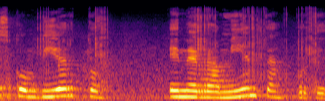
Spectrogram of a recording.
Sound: speaking in Spanish

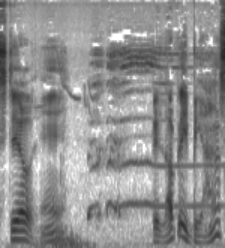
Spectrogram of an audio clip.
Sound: cock crows

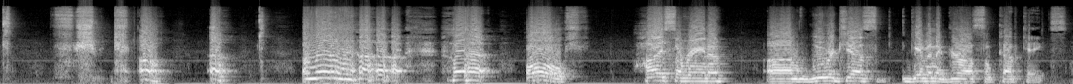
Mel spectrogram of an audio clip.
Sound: screectch

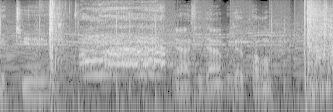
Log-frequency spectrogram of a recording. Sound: screams; gun shot echoes

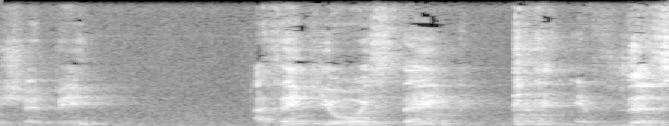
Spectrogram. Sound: coughs

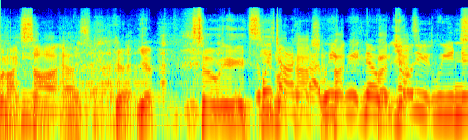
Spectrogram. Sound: laughter

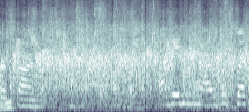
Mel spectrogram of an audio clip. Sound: audience applauding

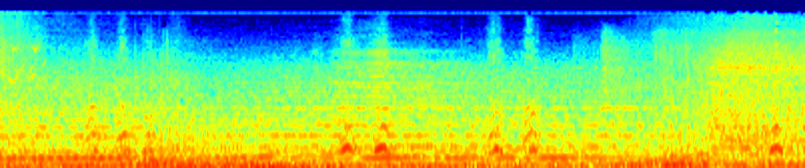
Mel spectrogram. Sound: somber orchestral music; dog barking; dramatic orchestral music

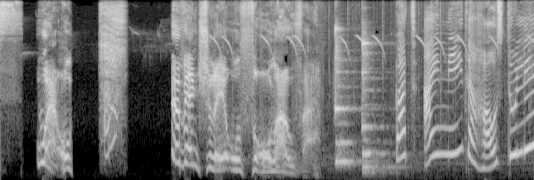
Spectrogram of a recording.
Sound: sniffs

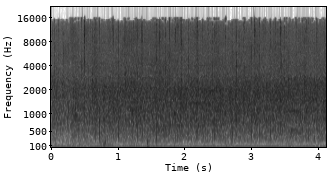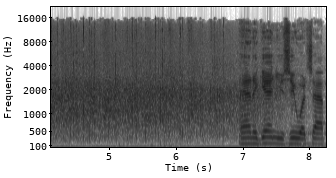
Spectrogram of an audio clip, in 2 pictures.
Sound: applause

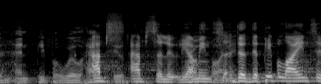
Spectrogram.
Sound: moderator speaking faintly

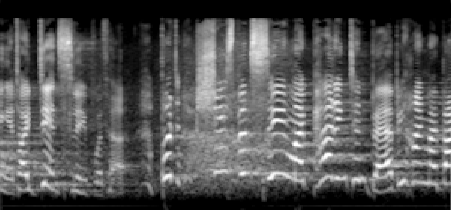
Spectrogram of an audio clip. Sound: audience laughs

